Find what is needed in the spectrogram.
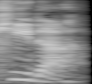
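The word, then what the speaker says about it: Cinna: Quintus Van Sina. Do they pronounce it Kina or Sina?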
